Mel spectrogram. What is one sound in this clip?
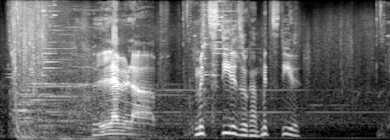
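A bright, triumphant chime rings out and fades.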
